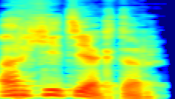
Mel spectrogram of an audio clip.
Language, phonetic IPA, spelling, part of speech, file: Russian, [ɐrxʲɪˈtʲektər], архитектор, noun, Ru-архитектор.ogg
- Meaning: architect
